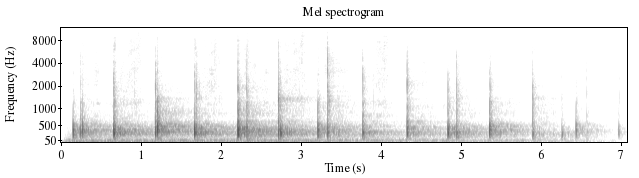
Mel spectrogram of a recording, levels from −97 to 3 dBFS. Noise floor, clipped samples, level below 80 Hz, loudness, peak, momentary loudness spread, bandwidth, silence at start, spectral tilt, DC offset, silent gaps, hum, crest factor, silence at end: -76 dBFS; under 0.1%; -72 dBFS; -49 LUFS; -20 dBFS; 20 LU; 10.5 kHz; 0.1 s; -7.5 dB/octave; under 0.1%; none; none; 30 dB; 0.55 s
